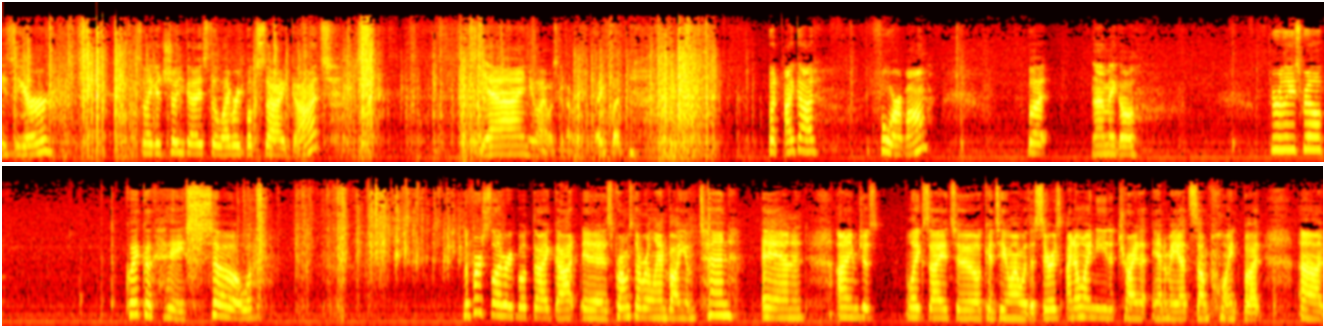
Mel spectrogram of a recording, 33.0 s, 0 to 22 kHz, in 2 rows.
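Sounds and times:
bag rustling and tearing: 0.0s - 2.2s, 3.0s - 9.5s, 19.7s - 22.3s.

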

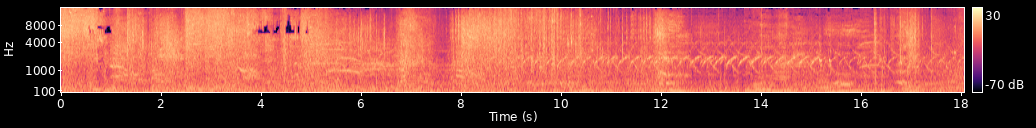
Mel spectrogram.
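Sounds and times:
crashing debris: 0.0s - 12.0s
electronic siren alarm wailing: 7.1s - 18.0s.

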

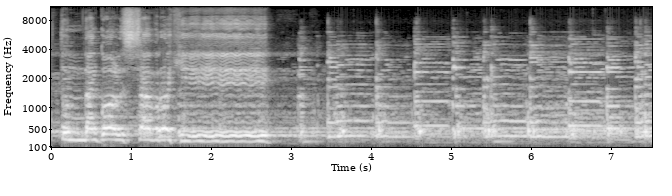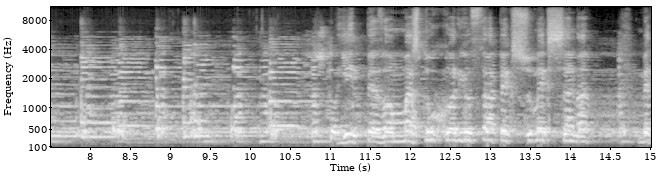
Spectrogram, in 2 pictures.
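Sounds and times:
bouzouki plucking melody: 1.6s - 15.0s.

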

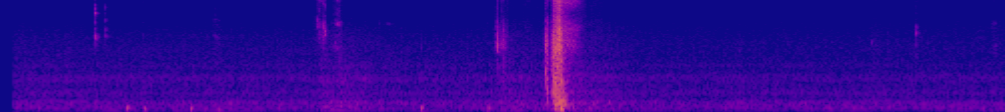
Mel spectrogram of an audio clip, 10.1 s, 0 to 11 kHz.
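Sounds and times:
computer mouse clicks: 0.9s - 2.2s.

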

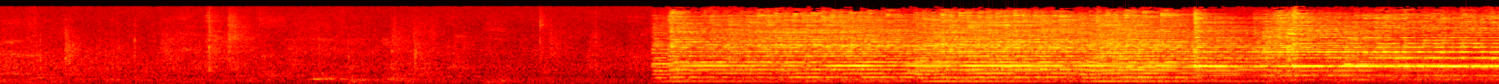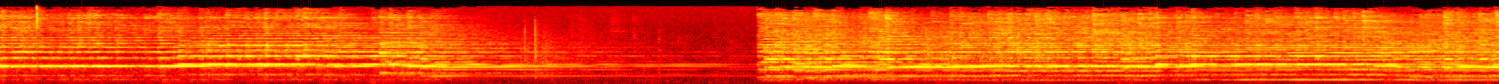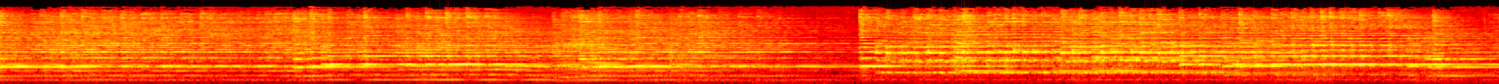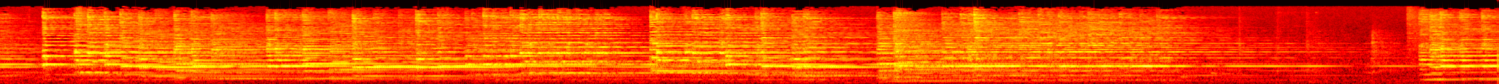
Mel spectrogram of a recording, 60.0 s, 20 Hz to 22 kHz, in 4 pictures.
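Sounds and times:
hammered dulcimer playing: 6.5s - 59.9s.

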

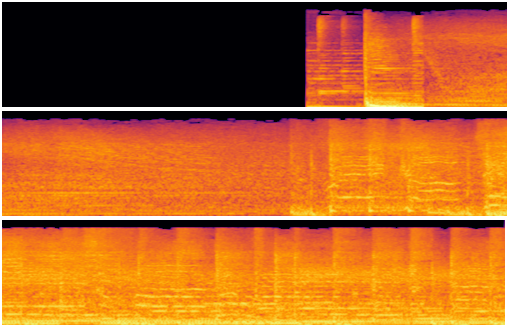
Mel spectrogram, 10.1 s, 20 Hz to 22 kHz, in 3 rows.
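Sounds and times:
sharp hit: 2.3s - 7.6s
noisy whoosh: 2.6s - 7.7s
low hum: 2.7s - 7.6s.

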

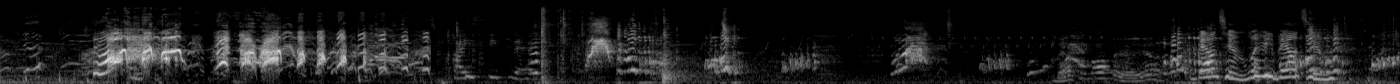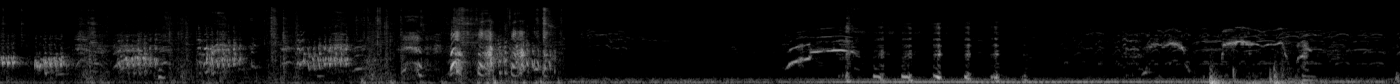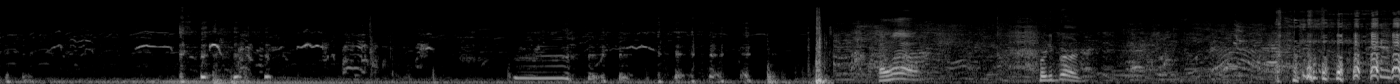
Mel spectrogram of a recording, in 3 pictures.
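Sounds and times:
gulls calling: 0.0s - 42.0s
turkey gobbling: 5.9s - 8.4s, 9.1s - 10.9s, 11.5s - 17.9s, 18.5s - 19.7s, 24.1s - 33.2s, 33.8s - 35.6s
car low rumble: 19.1s - 36.5s
thump: 26.1s - 27.1s.

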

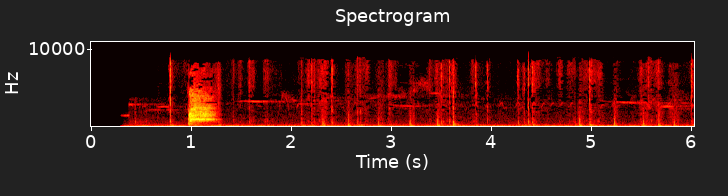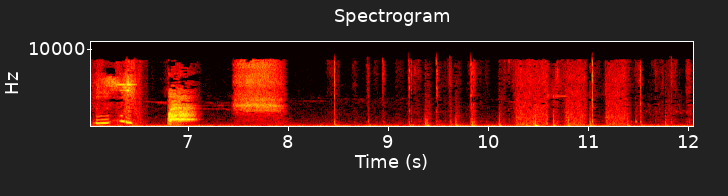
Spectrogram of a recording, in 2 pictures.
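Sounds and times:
dog barking: 1.0s - 1.3s, 6.1s - 7.2s.

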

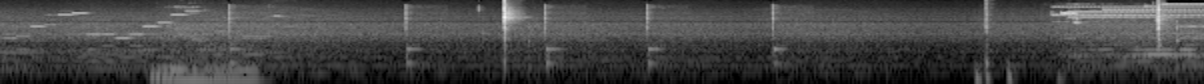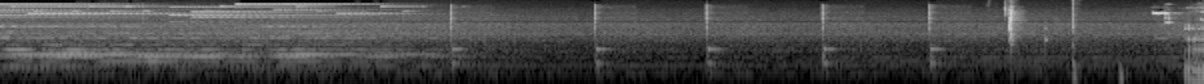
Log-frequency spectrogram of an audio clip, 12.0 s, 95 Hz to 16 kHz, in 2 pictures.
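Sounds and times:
shimmering chime jingle: 5.2s - 8.6s.

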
